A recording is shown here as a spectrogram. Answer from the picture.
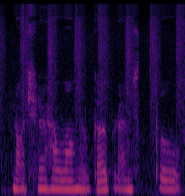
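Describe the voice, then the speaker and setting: A woman at a medium pitch and moderate pace, over noticeable background noise. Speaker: gaming YouTuber. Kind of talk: let's play commentary. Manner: halting, repeats words; casual, chatty.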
